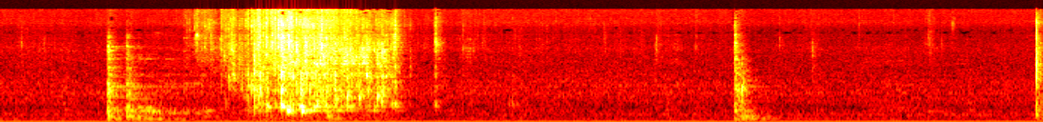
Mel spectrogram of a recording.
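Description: Ground mugwort purée poured from a blender jug into an empty stainless steel pot, a wet splashing pour lasting about a second and a half. A short knock comes just before the pour, and another about five seconds in.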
